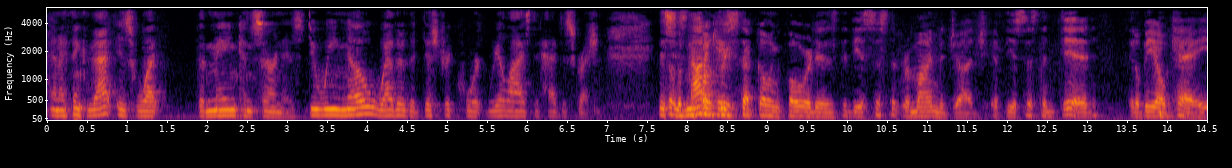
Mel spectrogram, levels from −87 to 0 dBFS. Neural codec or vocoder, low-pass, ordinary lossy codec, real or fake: none; 5.4 kHz; AAC, 32 kbps; real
